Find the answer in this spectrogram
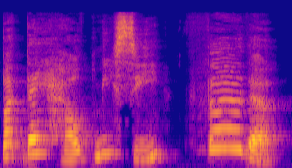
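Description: A woman puts on a little female storybook mouse with a raised, high voice. She is curious and kind, speaking with earnest emphasis. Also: very animated, slow pace, a little mellow, exaggerated voice. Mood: proud.

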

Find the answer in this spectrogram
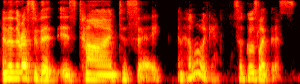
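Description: A woman's voice: lowish voice, normal speed, breathy edge. A middle-aged American woman leading a children's storytime, speaking simply and encouragingly to young listeners as she teaches and tells stories. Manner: animated, encouraging, addresses young children with questions. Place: indoor storytime set with backdrop and felt board.

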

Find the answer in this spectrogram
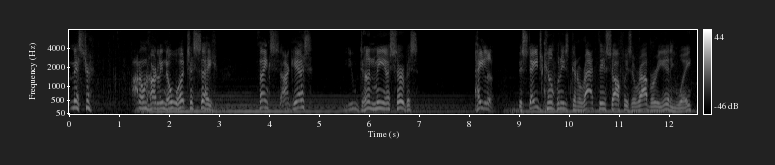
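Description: High-voiced, grateful stagecoach driver. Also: male voice, unhurried, long pauses, fairly bright tone, faint music behind. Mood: shaken gratitude. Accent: American. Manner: folksy, plain-spoken. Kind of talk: video game western acting.

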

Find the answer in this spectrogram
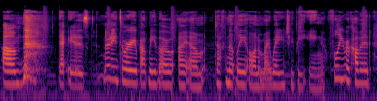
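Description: A young woman, chatting casually as a vlogger while she sorts her binders, her voice rough from a cough, often giggling. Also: fairly high pitch, normal speed. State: sounds sick, coughing voice. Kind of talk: casual chat. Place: indoors at a desk. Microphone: overhead camera, hands only.

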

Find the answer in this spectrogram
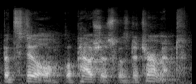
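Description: A middle-aged man reading a story aloud in a theatrical, deliberate manner. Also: on the low side, lively intonation, a bit bright, a little hiss or hum, low-quality recording. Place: small room with bookshelves.

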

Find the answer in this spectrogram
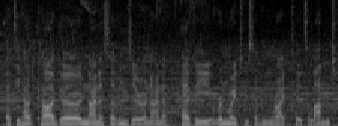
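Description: Low-voiced man calling air traffic. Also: a little fast, loud music behind the voice. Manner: crisp controller calls mixed with chatty asides. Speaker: streamer playing air traffic controller. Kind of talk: gameplay commentary with radio phraseology. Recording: noisy game stream audio.

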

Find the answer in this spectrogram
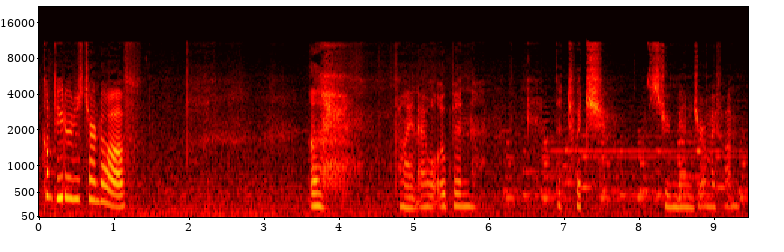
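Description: Woman, game livestreamer, slightly high voice, casual sassy slang, clear game music behind. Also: animated, slow pace, pauses often. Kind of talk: casual live commentary on a game. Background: video game music.

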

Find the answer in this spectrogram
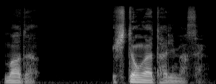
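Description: A man's voice: sits low, moderate pace, no echo, clean studio sound, pitched below the performer's own voice, close to an everyday voice. A man playing a loyal, earnest court official with humble, formal speech in a historical drama. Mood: earnest, cautious. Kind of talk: scripted historical drama dialogue.

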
